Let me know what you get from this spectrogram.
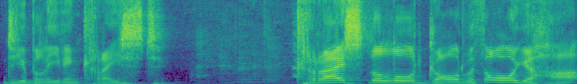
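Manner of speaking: speaking in a Scottish accent. Imagining preaching an entire sermon, in a scottish accent. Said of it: "preach an entire sermon just in a Scottish accent".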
